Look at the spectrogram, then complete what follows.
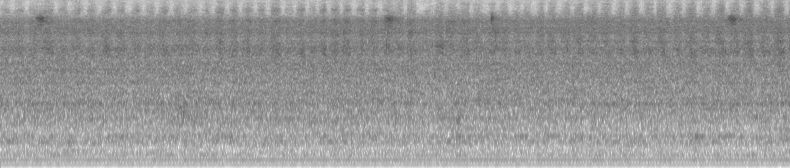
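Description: Steady hiss with a faint low hum, even in level throughout.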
